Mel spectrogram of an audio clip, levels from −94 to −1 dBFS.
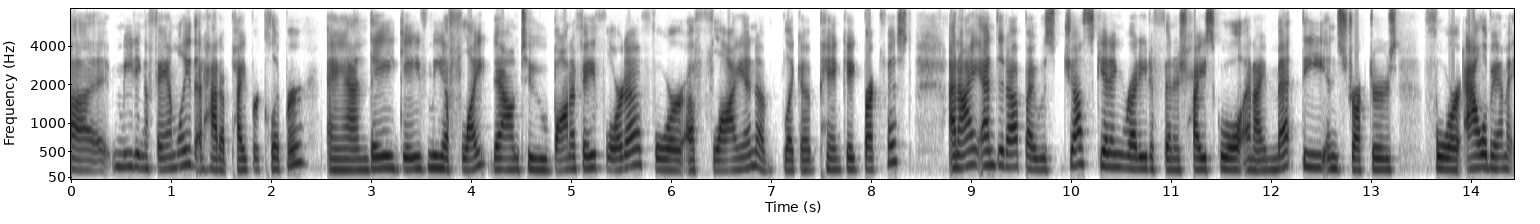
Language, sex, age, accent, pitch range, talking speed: English, female, 30-49, American, 190-225 Hz, 190 wpm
